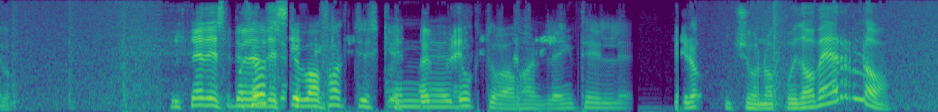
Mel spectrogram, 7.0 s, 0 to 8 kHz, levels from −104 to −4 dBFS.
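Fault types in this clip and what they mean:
speech suppressed in double talk: the voice repeatedly dips or drops out, by up to about 40 dB, likely an echo canceller turning down the talker during double talk.
echo leak: brief, faint copies of the voice arrive 325 ms late, about 10 to 25 dB down, likely loudspeaker echo that the canceller failed to remove.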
